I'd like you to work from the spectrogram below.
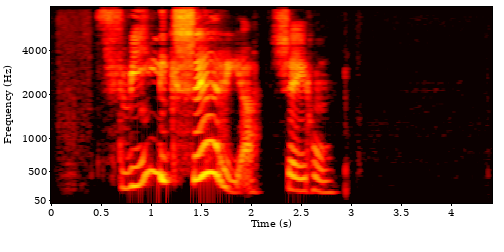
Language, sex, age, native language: Icelandic, male, 10, Icelandic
